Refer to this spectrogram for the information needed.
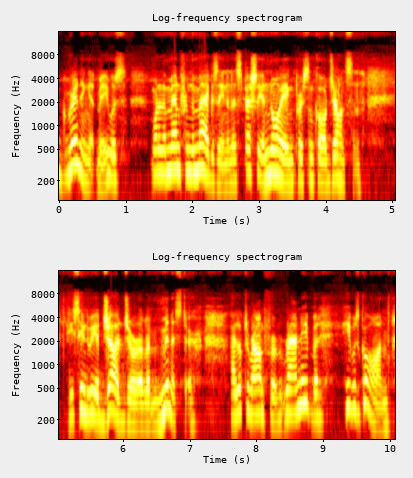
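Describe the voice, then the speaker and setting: An actress playing an anxious, glamorous woman confiding in her psychoanalyst, halting and tremulous in 1950s radio drama style. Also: mid-range voice, pushed and bright. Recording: noisy 1950s radio broadcast recording.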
